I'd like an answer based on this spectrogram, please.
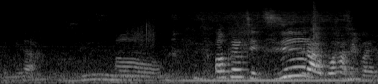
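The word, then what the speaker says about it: ㅿ: 자, 반치음은 어떻게 소리가 나냐면 시옷과 지읒의 중간 발음이야. 자, 네? 그래서 어떻게 발음해야 돼? 시옷과 지읒의 중간 발음. 지읒을 느끼하게 발음하면 됩니다. 그렇지. 즈라고 하는 거야. 즈.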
